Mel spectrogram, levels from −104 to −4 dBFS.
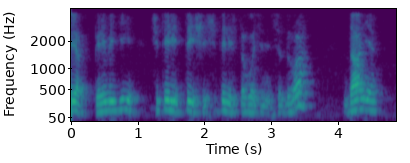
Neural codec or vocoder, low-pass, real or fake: vocoder, 22.05 kHz, 80 mel bands, WaveNeXt; 3.6 kHz; fake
